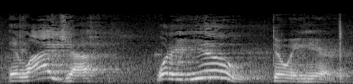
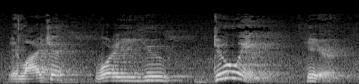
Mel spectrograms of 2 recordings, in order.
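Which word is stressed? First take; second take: you; doing. First: The stress is on the word you. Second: The stress is on the word doing. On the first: Of all people, this person should not be here. "Of all people, Elijah" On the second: The activity itself is being questioned. "engaging in self-pity"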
